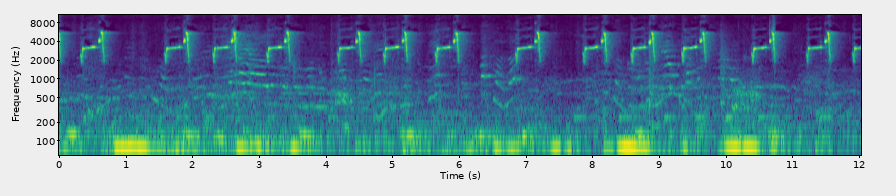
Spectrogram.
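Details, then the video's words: Bar-winged prinia used as a tutor song for training magpie-robins and leafbirds: a clear flat whistle jumping to a sharp rising upsweep, the paired note repeated briskly about twice a second, over a low steady hum and faint background chatter. "Burung Prenjak Masteran Viral Buat Murai & Ijo"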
